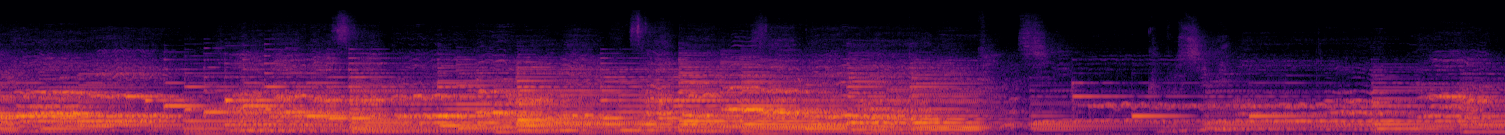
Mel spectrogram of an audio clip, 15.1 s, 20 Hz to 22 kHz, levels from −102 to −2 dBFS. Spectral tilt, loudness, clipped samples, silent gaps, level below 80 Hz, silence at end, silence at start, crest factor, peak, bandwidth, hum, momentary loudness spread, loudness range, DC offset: -7.5 dB/octave; -37 LUFS; under 0.1%; none; -66 dBFS; 0 s; 0 s; 16 dB; -20 dBFS; 11 kHz; none; 13 LU; 10 LU; under 0.1%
